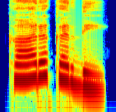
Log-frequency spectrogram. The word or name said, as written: ಕಾರಕಿರಿದಿ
